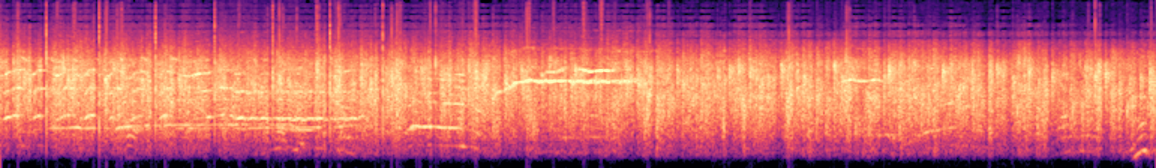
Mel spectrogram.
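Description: A church congregation bursts into sustained, dense applause, many hands clapping steadily for several seconds, with scattered voices and cries rising through the crowd noise.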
